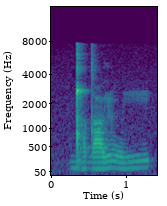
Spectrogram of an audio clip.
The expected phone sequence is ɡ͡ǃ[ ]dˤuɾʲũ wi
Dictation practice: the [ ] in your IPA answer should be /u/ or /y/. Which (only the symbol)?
y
